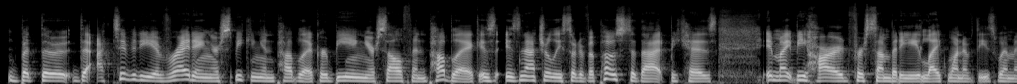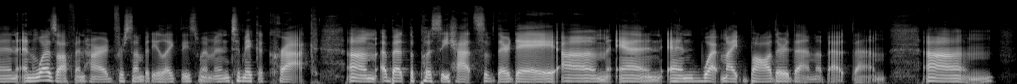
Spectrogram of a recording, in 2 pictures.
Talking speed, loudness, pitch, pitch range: 195 wpm, -19 LUFS, 155 Hz, 145-175 Hz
